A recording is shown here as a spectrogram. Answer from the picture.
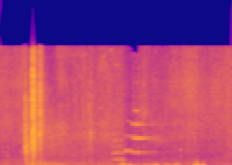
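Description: Glass-and-metal building entrance door being opened: a sharp clack of the latch, then a brief squeak rising in pitch as the door swings, with a few low thuds.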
